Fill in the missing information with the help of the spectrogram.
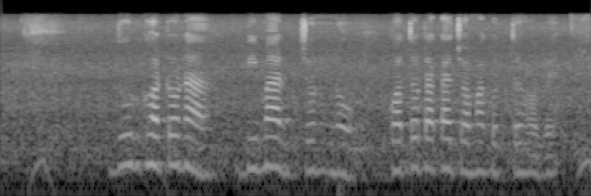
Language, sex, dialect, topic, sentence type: Bengali, female, Northern/Varendri, banking, question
